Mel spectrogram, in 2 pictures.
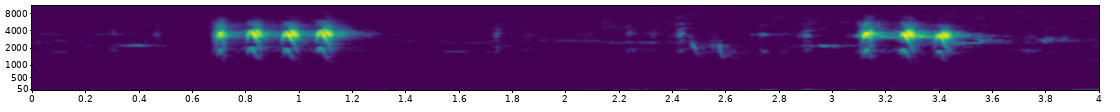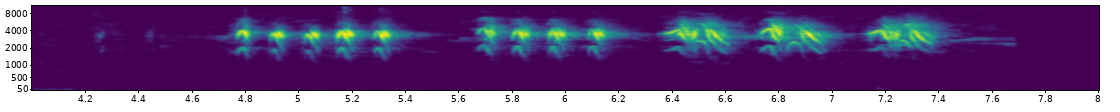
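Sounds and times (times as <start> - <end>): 
elepaio calling: 0.1 - 7.7.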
